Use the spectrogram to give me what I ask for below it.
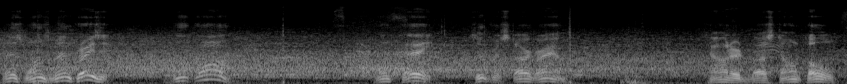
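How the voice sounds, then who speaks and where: A man's voice: medium pitch, animated, unhurried, pauses often. A man giving wrestling commentary as a play-by-play announcer, in clipped, blow-by-blow phrases with exclamations. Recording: loud noisy background.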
